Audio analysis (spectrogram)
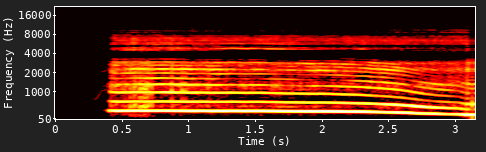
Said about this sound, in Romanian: Asta a fost căscatul lung. Căscatul lung. De fapt, este căscatul lung și căscatul exagerat de lung. Ia să auzim căscatul.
